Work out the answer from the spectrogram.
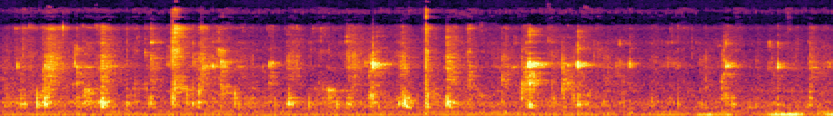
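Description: Quiet chewing of a mouthful of turkey sandwich on ciabatta bread: soft, irregular crunches and mouth clicks.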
